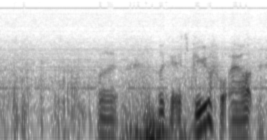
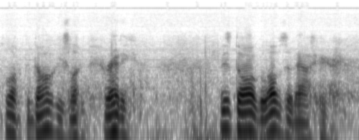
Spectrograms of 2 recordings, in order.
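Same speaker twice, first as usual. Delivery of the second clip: usual speaking voice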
